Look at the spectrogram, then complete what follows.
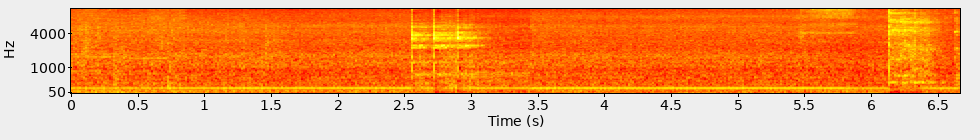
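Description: Cotton candy machine running with a steady hum, with two brief bursts of metallic clinking, about two and a half seconds in and again near the end.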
